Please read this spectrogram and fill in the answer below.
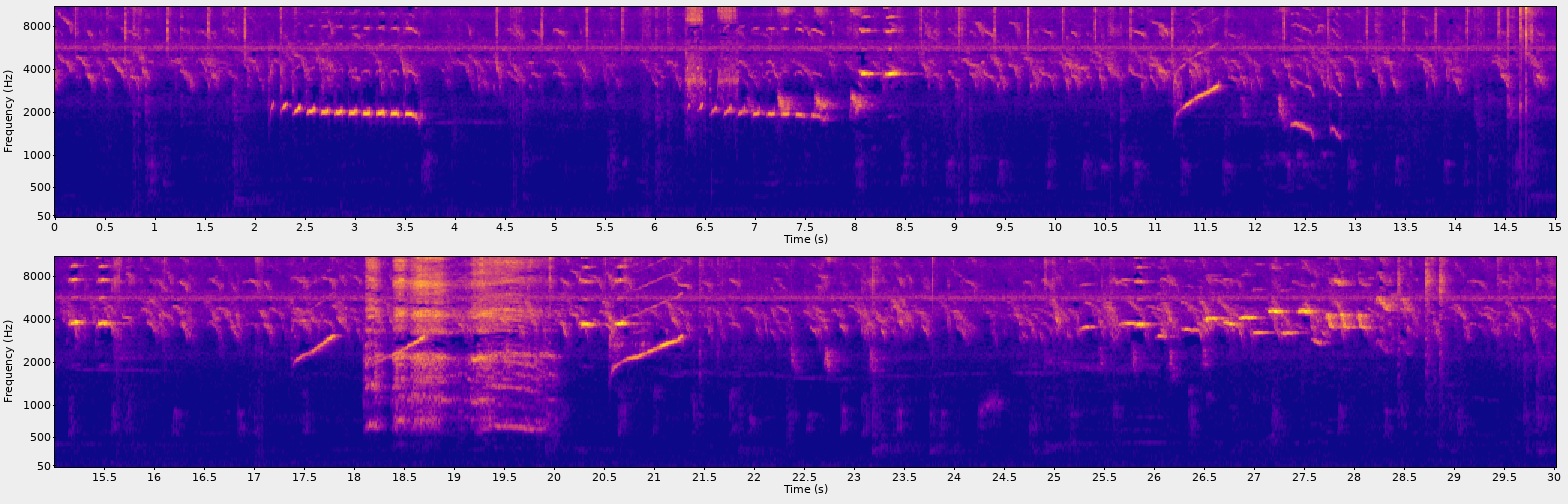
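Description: Common iora (cipoh) calling from its cage with short rapid trills and rising whistles, while a rooster crows once about two thirds of the way through.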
